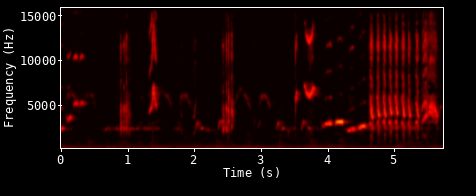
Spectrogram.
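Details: Provoking song of a hill blue flycatcher: scattered thin whistles and short buzzes, then a rising slurred phrase ending in a fast, loud rattling trill.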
